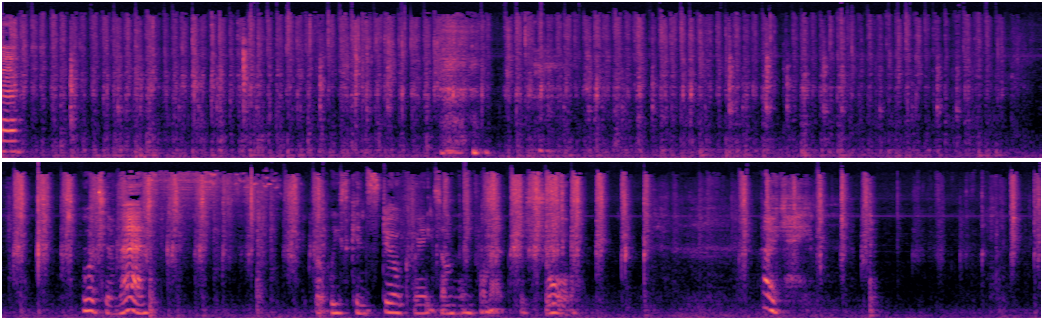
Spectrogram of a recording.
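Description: A pastel stick scratches softly on paper.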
